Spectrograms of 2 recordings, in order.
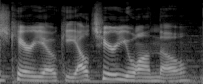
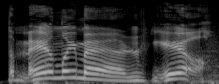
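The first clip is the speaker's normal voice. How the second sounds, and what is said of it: Put-on deep manly voice. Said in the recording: “that's your man voice again ... that is a really good voice”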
